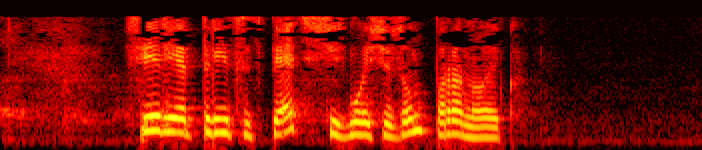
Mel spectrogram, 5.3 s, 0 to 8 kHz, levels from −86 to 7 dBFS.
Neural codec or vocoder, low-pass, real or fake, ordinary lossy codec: vocoder, 44.1 kHz, 128 mel bands, Pupu-Vocoder; 7.2 kHz; fake; MP3, 24 kbps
